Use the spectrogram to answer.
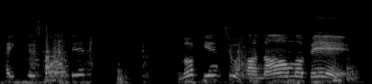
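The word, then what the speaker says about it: Hanauma: this mountain, look into Hanama Bay. Hanama is also, you can pronounce it Hanahuma, which is arm wrestling, right?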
